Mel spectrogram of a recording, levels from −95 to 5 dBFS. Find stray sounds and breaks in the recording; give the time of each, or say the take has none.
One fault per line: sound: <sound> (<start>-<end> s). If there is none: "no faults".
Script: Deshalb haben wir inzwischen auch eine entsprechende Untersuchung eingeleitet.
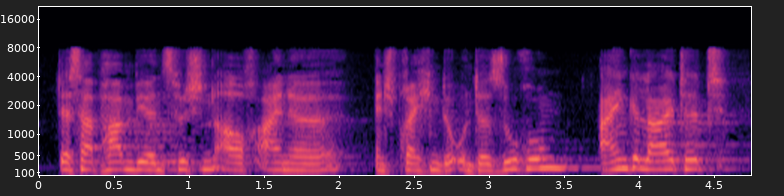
no faults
